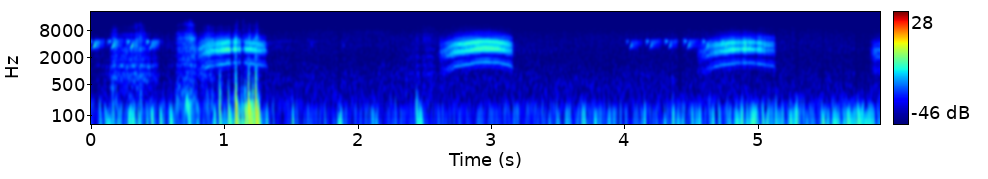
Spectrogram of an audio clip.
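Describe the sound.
A bird sings in short, high chirping trills, heard twice, alongside louder drawn-out harmonic cries that come in a few separate bursts.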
